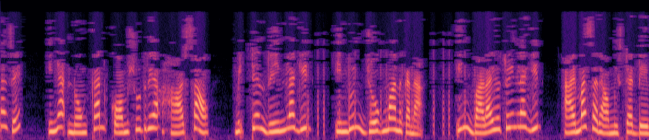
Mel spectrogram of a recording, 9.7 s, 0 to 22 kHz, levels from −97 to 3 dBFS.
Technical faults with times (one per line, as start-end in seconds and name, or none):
0.00-9.74 WMA compression
4.61-7.21 GSM signalling bursts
